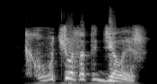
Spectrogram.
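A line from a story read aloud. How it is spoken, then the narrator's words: Hissed. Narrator (Russian): прошипел Макград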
